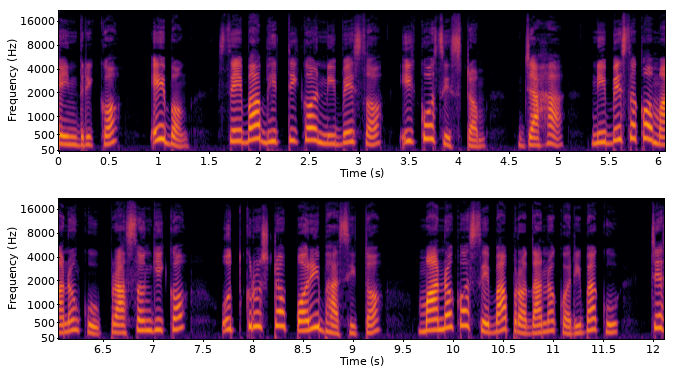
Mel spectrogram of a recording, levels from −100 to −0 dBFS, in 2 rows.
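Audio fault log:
No faults were found in this speech recording.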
